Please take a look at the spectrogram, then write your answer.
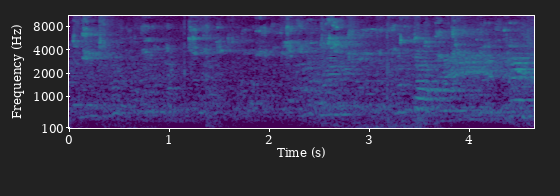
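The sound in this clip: A basketball is dribbled during a non-conference high school game between Baraboo and Lodi. Repeated muffled bounces sound under steady crowd noise while a voice talks throughout.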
